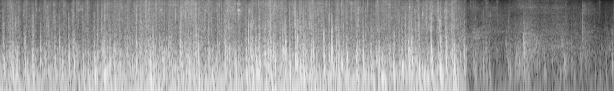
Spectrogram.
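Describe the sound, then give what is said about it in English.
Hooves of about a dozen horses carry officers into a courtyard as a dense, loud clatter of overlapping hoofbeats for several seconds, which then drops abruptly to a faint tail. “The officers, about a dozen of them, ride into the courtyard.”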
